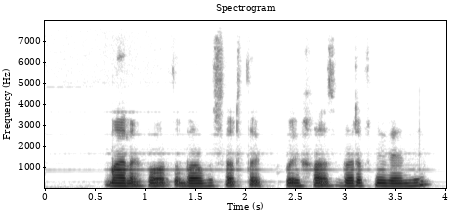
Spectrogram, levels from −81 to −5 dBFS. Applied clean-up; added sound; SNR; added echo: neural mask model DeepFilterNet 3.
